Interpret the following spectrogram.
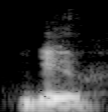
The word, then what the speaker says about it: Enkidu: to, check out Caleb's stuff here, he has Enkidu. Am I saying it right? I just want to make sure I'm saying your name. Enkidu.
